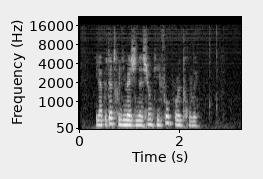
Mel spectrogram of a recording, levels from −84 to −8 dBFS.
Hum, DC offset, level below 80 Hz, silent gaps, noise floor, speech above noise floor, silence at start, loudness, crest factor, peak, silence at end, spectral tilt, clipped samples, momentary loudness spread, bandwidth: none; under 0.1%; -56 dBFS; none; -52 dBFS; 33 dB; 0.35 s; -20 LUFS; 18 dB; -4 dBFS; 0.85 s; -5.5 dB/octave; under 0.1%; 14 LU; 17 kHz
